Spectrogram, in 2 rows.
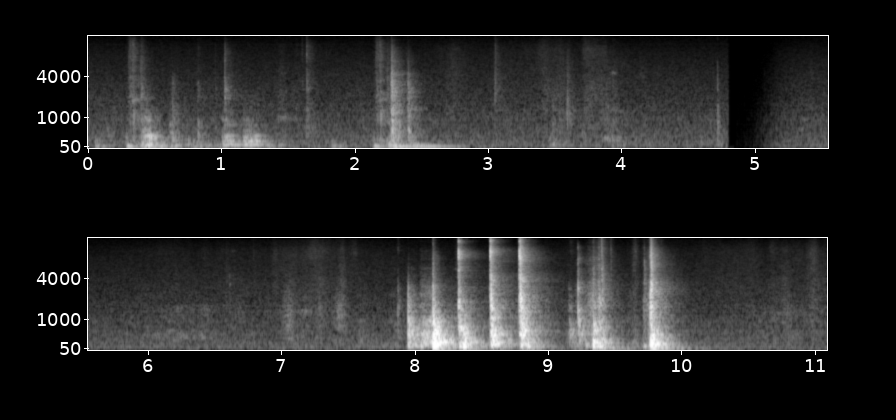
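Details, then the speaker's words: Hinge door swings and closes with soft thunks and clicks, with no squeak or creak, after the hinge pin was removed and cleaned with WD-40. "As you can see, no squeaking at all."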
